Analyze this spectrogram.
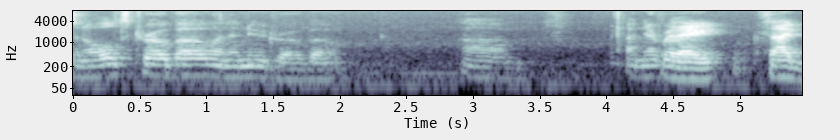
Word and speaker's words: New Drobo: The town I lived in was called New Drobo. Spell that, please. N-E-W-D-R-O-B-O, New Drobo.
